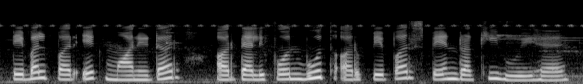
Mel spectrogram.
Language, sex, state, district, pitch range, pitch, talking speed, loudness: Hindi, female, Jharkhand, Garhwa, 220-270 Hz, 235 Hz, 135 wpm, -15 LUFS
